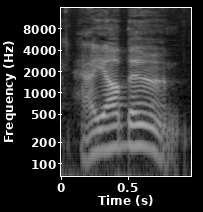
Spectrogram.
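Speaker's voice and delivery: lightly imitated Georgia country accent, soft; a touch of Southern country twang. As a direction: mimic a mom's country drawl, quietly. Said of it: "pretty damn country accent".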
